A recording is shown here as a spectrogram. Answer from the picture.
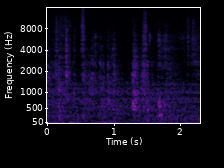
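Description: Faint rustling of a sheet of watercolour card being handled and flexed back flat after heat drying, with a few small soft scuffs.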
